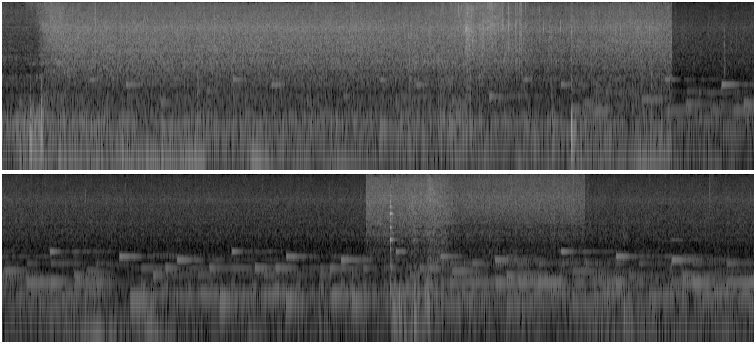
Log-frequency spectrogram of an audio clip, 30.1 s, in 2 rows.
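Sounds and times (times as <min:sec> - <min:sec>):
food sizzling in a pan: 0:00.0 - 0:13.7, 0:21.8 - 0:30.0.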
